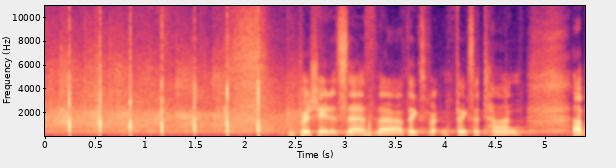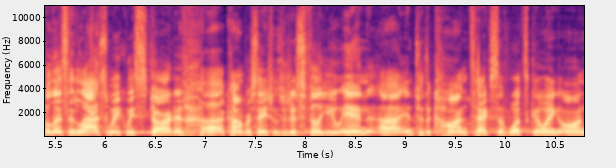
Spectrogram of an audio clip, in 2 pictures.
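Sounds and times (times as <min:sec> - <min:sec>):
audience applause: 0:00.0 - 0:03.4
soft continuous hiss: 0:00.0 - 0:08.9
speech: 0:02.4 - 0:10.7.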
